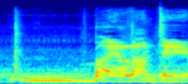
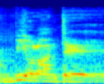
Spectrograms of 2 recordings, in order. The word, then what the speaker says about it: Biollante: special color variant of biollante or biollante or bielent however you want to say it whatever country you're coming from is how you're going to pronounce it but uh yeah it's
